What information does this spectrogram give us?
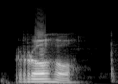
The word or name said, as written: rojo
